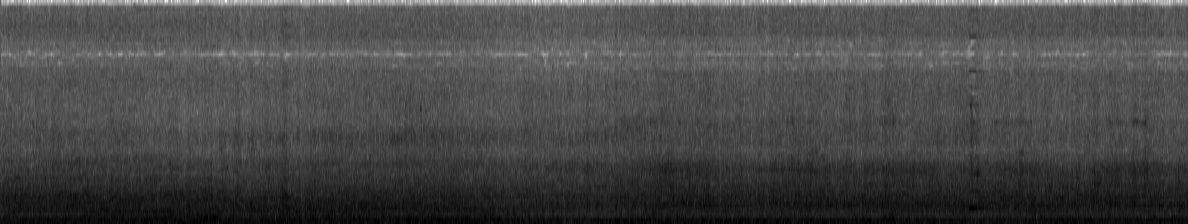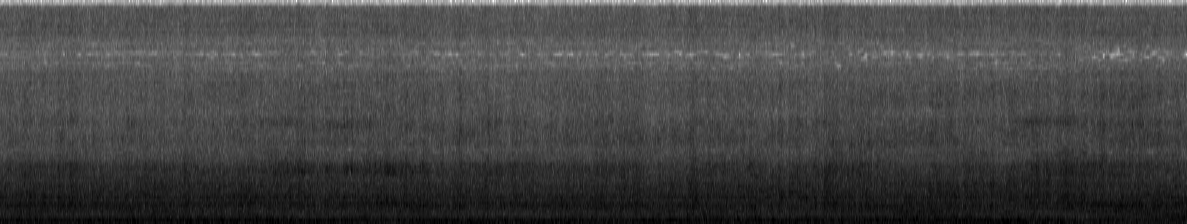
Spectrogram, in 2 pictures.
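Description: Steel wheels of a CSX freight train's covered hopper cars rolling past on the rails: a steady, loud rolling noise that does not let up, with one brief sharp click about twelve seconds in.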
